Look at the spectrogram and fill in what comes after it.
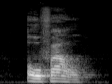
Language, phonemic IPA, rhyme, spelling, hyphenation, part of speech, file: Dutch, /oːˈvaːl/, -aːl, ovaal, ovaal, adjective / noun, Nl-ovaal.ogg
- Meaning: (adjective) oval (having the shape of an oval); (noun) oval, shape like an egg or ellipse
